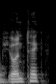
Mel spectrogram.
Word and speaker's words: Piontek: Auch der Pole vorne, Piontek, richtig ausgesprochen? Bravo, ja, bravo. Piontek,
